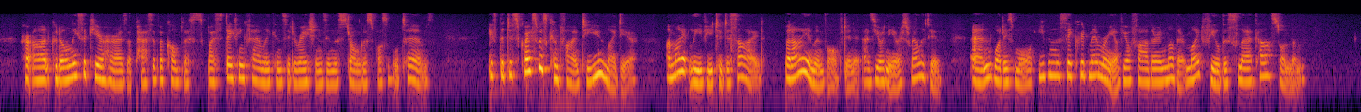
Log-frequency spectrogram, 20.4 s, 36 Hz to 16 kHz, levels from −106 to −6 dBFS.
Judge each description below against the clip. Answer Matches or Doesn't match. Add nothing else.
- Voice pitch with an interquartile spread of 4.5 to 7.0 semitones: Matches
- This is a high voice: Matches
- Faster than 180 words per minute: Matches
